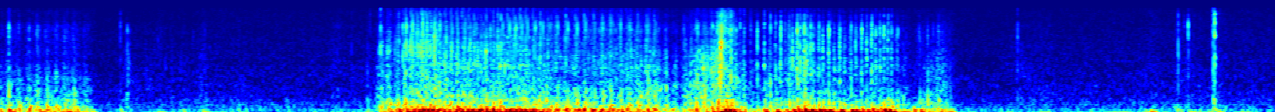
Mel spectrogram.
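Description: Fingers pull the metal zipper along a green cotton zip-up hoodie lying flat and handle its collar fabric. A brief soft rustle leads into a loud, rasping zipper run with a low rumbling texture and bright ticking teeth for nearly three seconds, then it drops back to quiet fabric rustling with a few light clicks.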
